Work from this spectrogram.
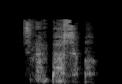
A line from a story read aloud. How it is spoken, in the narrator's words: she whispered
